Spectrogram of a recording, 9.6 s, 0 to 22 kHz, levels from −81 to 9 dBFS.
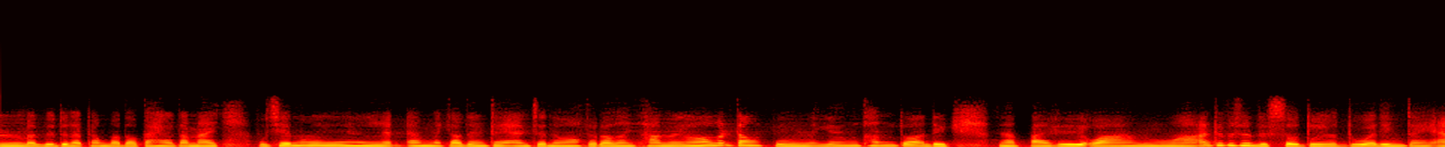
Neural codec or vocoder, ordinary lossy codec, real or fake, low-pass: codec, 16 kHz, 0.5 kbps, FunCodec, trained on Chinese and English, 25 frames a second; none; fake; none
